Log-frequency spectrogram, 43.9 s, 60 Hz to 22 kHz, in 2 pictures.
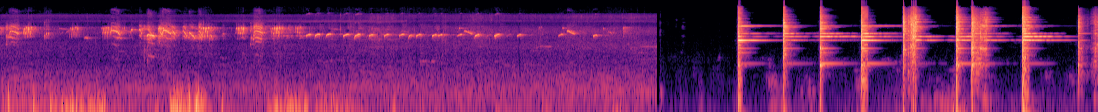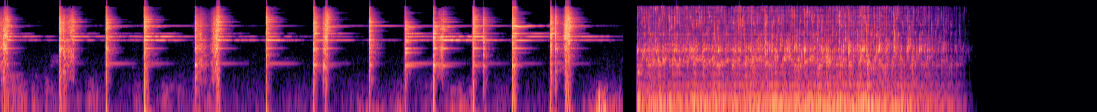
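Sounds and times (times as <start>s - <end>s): small birds chirping: 0.0s - 13.1s.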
